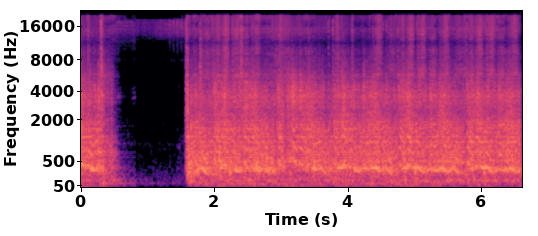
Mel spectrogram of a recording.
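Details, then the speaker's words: 1972 GMC tow truck sat 22 years, cranking with fully charged battery: sluggish, labored turning over about three turns a second with no firing; cable gets hot, slow crank from poor current reaching the starter. "It's getting a lot of juice through it, but yeah, you're right. It doesn't feel good, but it's fully charged."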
